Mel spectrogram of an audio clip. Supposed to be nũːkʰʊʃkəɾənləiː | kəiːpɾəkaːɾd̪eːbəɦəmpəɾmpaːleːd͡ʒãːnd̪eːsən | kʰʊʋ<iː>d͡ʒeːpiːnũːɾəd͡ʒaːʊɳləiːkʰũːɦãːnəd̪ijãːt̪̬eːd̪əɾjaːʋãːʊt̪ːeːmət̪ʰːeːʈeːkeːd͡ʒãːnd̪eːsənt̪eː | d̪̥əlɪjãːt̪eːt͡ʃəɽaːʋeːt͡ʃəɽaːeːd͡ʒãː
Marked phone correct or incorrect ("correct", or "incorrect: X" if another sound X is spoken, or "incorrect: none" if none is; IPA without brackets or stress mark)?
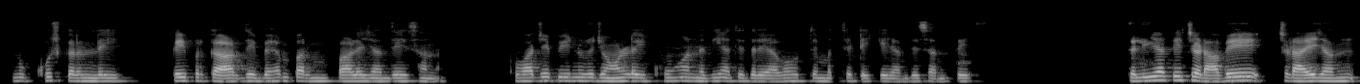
incorrect: aː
